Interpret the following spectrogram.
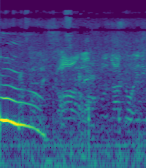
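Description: The tail of a person's long "woo!" shout, falling in pitch and fading out within the first second. Faint voices follow in the background.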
